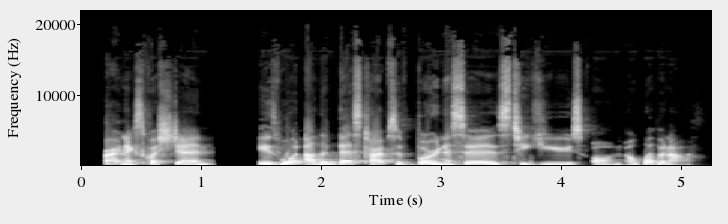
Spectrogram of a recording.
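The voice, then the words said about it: Speaks fast with an accent. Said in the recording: “i speak fast and i have an accent ... you just don't hear it because of my accent.”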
